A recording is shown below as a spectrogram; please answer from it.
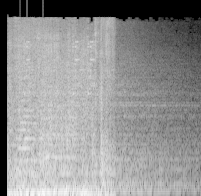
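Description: News channel intro sting: a loud crash-like sound effect over music, full for about a second and then fading away.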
